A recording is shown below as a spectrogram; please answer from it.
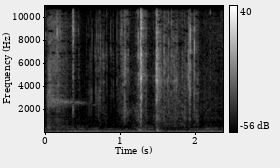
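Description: A few light clicks and handling noises of a small plastic toy train tender being turned over in the hand, over a faint steady low hum.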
